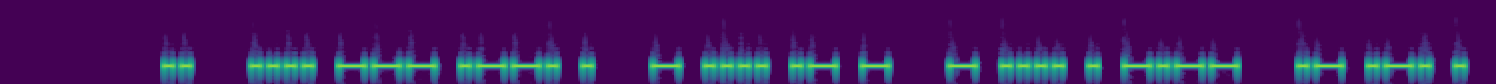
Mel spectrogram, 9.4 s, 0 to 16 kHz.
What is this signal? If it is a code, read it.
Morse code, heard as a keyed tone, about 21 wpm, 700 Hz. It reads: I HOPE THAT THEY ARE
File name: practice / 22wpm / Sentences with 3-Word Phrases - 22wpm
